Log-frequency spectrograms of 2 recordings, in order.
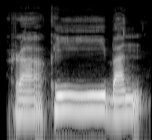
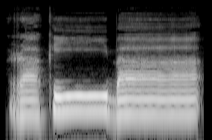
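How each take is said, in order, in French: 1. Le mot est prononcé sous sa forme liée complète. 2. Le mot est prononcé sous sa forme abrégée de pause. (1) "sans faire de pause" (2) "comme si on faisait une pause"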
